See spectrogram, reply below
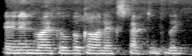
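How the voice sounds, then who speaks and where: A woman's voice: on the low side, flat delivery, a little fast, rough recording. A woman giving scripted narration, reading out stage directions for a play. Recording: some background noise.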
